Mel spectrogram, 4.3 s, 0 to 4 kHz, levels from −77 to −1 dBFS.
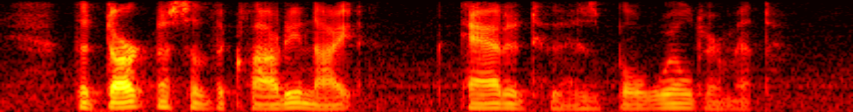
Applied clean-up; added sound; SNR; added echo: none; none; none; none.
